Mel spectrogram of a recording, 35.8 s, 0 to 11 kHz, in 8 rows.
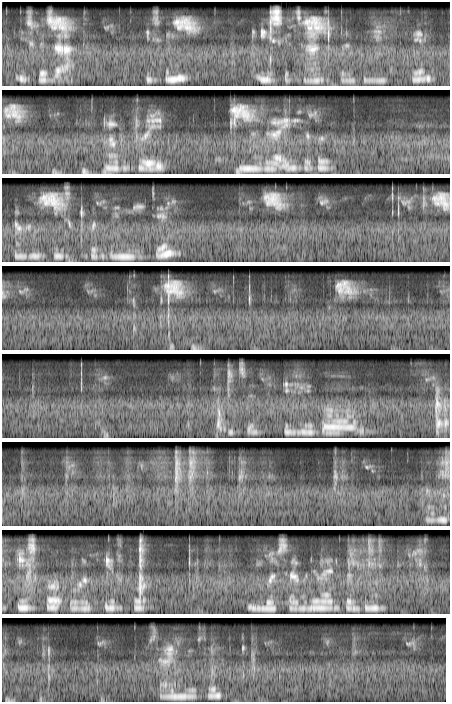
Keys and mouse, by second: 2.1 shift+click, 3.2 f, 3.9 click, 6.7 KP_3, 9.5 KP_2, 11.6 click, 13.1 shift+click, 17.2 ctrl+z, 19.8 shift+click, 25.7 shift+click, 26.3 click, 27.9 shift+click, 30.2 click, 31.6 KP_3, 33.6 g.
